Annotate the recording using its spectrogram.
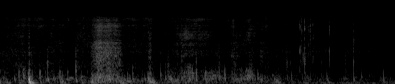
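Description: A person slides and stumbles on packed snow with a loud scrape.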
